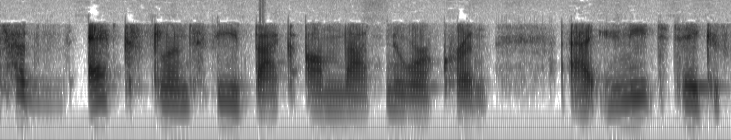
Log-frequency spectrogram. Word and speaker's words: Nourkrin: My favourite one for thinning hair is the Noorkrin. It's spelled N-O-U-R-K-R-I-N.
